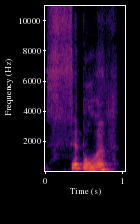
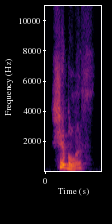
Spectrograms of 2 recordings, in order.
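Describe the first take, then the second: First: The word begins with an 's' sound. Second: The word begins with an 'sh' sound. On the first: The speaker is an Ephraimite outsider. The speaker calls it wrong. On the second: The speaker is a local from Gilead. The speaker calls it right.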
